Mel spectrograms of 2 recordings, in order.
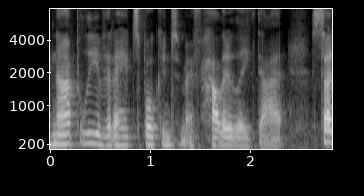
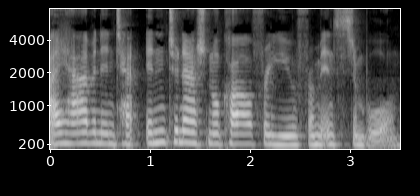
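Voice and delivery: ordinary delivery

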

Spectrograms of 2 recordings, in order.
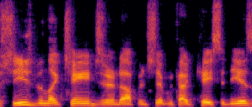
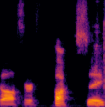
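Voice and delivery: low, pissed-off, exasperated voice at its limit; 4 semitones lower, 4 dB quieter than usual. Describing a dad offered help by his grown son, imitating the pissed-off dad. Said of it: "He'd be so pissed".

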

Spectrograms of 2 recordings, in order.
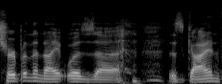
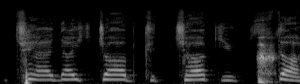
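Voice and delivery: imitated loud jeer, higher; 10 semitones higher than usual. Retelling an annoyed fan's taunt after a near goal: imitating a loud taunt. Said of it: "he's just said it so loud".

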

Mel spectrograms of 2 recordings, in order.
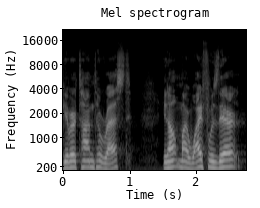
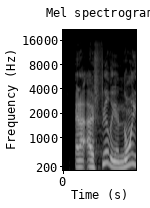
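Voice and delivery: ordinary talk

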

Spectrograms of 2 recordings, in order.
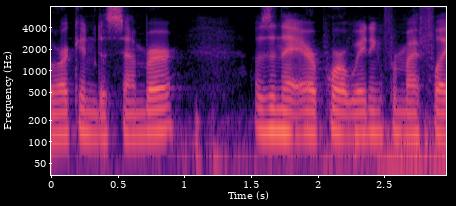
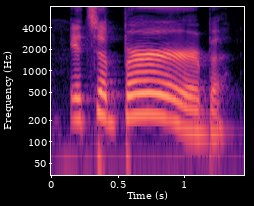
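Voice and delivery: mock overexcited woman voice, higher and louder; 8 semitones higher, 11 dB louder than usual. Retelling what a woman in the airport said on seeing a pigeon: imitating an overexcited woman. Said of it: "she was too excited".

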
